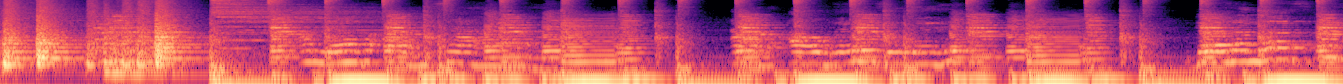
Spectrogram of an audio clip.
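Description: Live blues band playing: electric guitar and a drum kit with snare hits. For the first second and a half the deep bass is absent. The bass and the full groove come in after that.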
